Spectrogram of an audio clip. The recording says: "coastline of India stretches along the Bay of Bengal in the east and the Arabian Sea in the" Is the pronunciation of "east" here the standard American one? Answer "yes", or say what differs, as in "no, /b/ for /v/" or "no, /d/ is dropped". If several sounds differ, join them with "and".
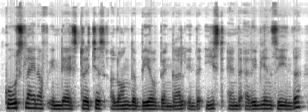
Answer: yes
